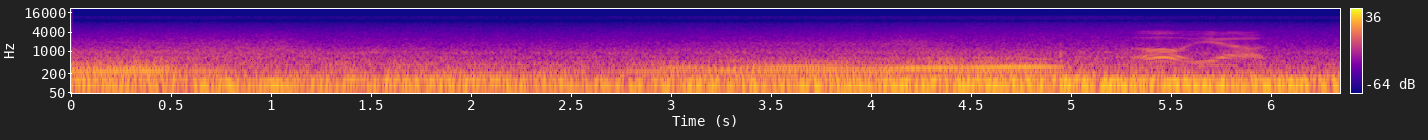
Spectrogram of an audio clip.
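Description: A 2024 Chevrolet Corvette C8 1LT accelerates hard on a rough Los Angeles road, its engine a loud, steady drone with rising tones under constant road and wind roar throughout, close to the cabin, with a brief voice near the end.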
